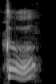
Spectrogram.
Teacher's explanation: when you say ker there is no forceful expulsion of air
